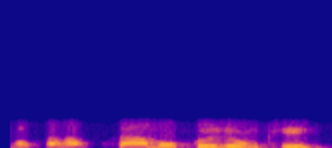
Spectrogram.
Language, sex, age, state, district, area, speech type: Sindhi, female, 45-60, Maharashtra, Thane, urban, conversation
